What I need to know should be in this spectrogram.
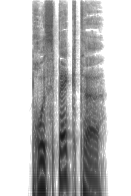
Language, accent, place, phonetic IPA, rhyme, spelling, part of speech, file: German, Germany, Berlin, [pʁoˈspɛktə], -ɛktə, Prospekte, noun, De-Prospekte.ogg
- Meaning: nominative/accusative/genitive plural of Prospekt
